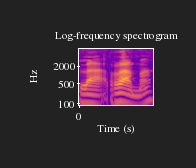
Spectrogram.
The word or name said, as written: branch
